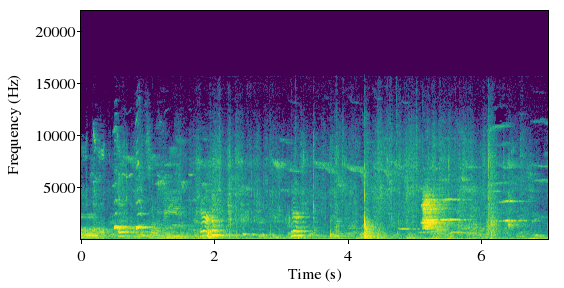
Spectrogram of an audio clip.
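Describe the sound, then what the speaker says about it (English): Several small puppies yip, whimper and bark aggressively in an indoor setting, with high-pitched bursts scattered irregularly over background noise and some human voices mixed in. "such small puppies can have the level of aggression that you're about to see"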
